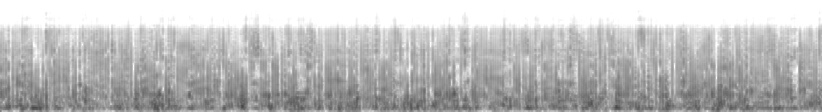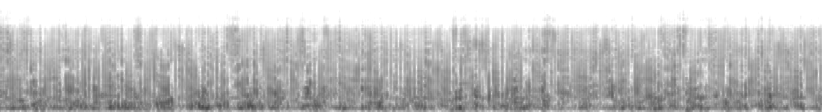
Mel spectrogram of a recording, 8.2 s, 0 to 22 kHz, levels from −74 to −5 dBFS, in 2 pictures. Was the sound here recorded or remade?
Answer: remade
